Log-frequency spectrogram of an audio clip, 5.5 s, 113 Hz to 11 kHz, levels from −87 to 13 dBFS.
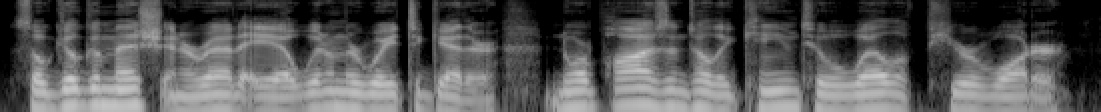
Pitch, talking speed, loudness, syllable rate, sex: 125 Hz, 230 wpm, -18 LUFS, 5.8 syllables/s, male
